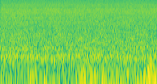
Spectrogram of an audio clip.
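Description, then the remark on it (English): A steady, powerful roar of Connecticut River water pouring through a dam that generates power for the city of Holyoke, a dense unbroken rush that holds the same loudness throughout, with no voices. “And this is the sound of the Connecticut River, the water falling through the dam, and at the same time generating all the power for the city of Holyoke.”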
